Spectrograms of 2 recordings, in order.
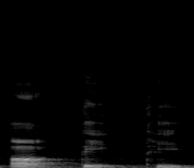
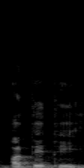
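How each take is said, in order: First: अतिथि split slowly as अ… ति… थि; syllable by syllable. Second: Said in the usual way. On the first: Shown as a demonstration. Teacher reads the word for learners, broken up. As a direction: sound out अतिथि in pieces. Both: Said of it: "पहले पढ़ लेते हैं".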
